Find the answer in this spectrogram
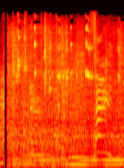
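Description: A basketball being dribbled on a hardwood court, with arena ambience and a low steady hum that comes in about halfway. The sound breaks off for an instant right at the start.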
